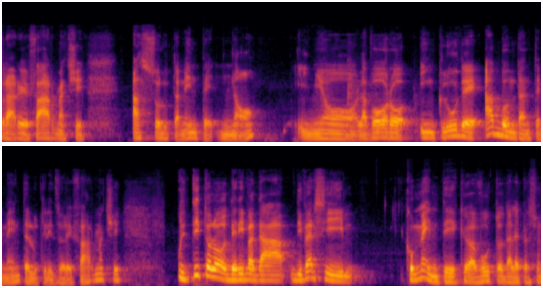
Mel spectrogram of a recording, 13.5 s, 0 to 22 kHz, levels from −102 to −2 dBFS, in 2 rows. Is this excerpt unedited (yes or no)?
no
